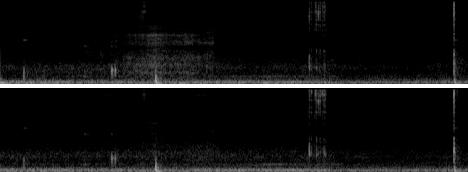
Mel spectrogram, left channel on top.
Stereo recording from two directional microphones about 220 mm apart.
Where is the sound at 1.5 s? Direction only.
50° left (ahead or behind).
